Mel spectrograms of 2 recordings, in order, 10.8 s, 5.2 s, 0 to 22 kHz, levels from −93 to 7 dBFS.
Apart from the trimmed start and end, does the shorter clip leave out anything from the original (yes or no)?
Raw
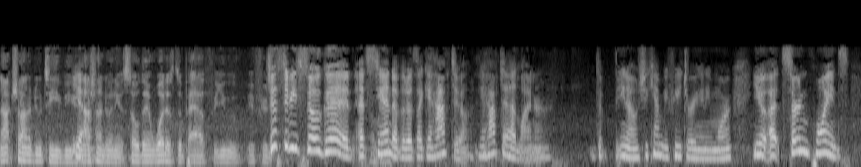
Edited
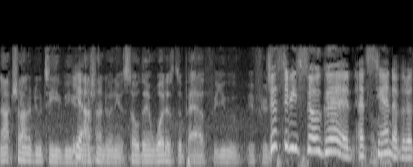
no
